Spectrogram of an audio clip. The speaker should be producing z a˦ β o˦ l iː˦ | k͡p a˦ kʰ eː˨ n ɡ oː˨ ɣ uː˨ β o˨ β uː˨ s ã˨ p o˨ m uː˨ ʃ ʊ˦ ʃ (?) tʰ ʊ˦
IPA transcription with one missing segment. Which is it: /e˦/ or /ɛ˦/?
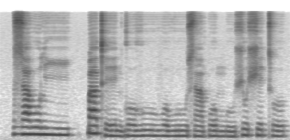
e˦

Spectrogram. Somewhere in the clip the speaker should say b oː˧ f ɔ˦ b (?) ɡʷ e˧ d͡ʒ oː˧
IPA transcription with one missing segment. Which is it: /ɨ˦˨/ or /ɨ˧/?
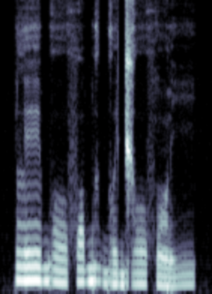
ɨ˦˨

